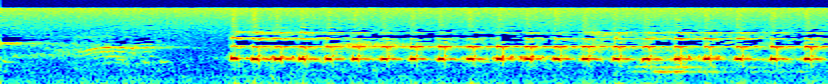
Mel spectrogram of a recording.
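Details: Greater Flameback from Thailand: after a second of quiet background, a steady, even rattle of rapid, slightly nasal notes starts and runs on at about five notes per second without changing pitch.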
